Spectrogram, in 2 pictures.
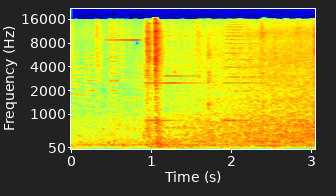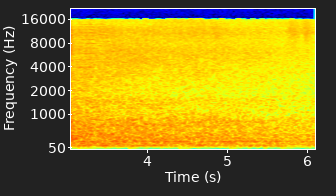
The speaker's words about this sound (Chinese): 可是，这就是刚下地铁的声音。我端着设备，很失望，因为我并没有刻意的躲开说话的人群。我甚至渴望捕捉到一些有趣的声响，但依旧没有人说话，竟然还是我一个人自言自语。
